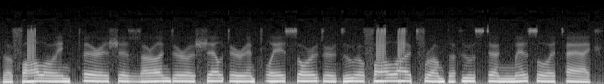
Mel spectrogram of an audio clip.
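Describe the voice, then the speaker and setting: A man's voice: medium pitch, moderate pace. A synthetic male voice reading a scripted emergency bulletin in an impersonal, list-like way as an alert announcer. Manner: flat, impersonal. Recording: dull lo-fi broadcast with hum and noise.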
